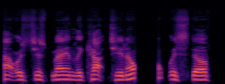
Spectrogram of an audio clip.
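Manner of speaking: ordinary talk, nothing marked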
